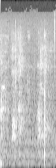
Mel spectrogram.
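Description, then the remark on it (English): A female dog laps up water in a quick, uneven rhythm of soft, wet slurps, fairly quiet, with no one talking. “That's the dog drinking.”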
